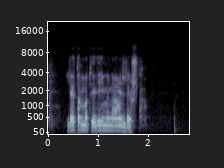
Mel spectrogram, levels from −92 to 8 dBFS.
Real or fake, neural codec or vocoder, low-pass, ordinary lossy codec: fake; codec, 16 kHz, 2 kbps, FunCodec, trained on Chinese and English, 25 frames a second; 7.2 kHz; Opus, 24 kbps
